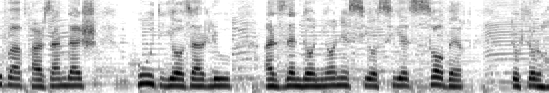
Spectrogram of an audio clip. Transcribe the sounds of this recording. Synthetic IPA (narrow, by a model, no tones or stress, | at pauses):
væfæɾzænd̪æʃ | huːd̪jɒːzæɾluː | ʔæzːe̞nd̪ɒːnijɒːne̞sijɒːsiːe̞sɒːbe̞ɣ | d̪̥okʰt̪oɾɦ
